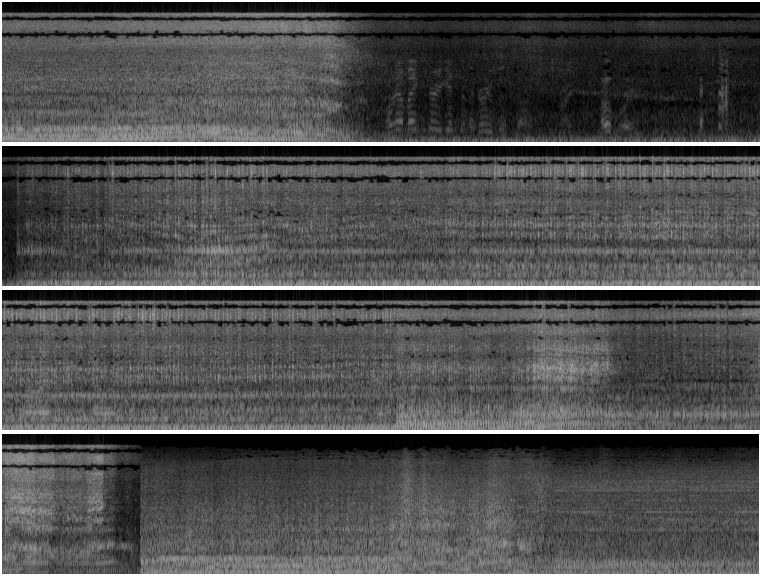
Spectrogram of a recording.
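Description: Twin-turbo Camaro drag car's engine revving up and down, then idling with a steady loud rumble for about ten seconds. Near the end it revs in rising and falling blips before a sudden cut to a steady running note.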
